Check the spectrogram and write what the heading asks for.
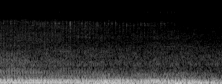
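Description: A steady low rumble, with no clear pitched tone.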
